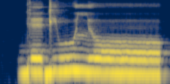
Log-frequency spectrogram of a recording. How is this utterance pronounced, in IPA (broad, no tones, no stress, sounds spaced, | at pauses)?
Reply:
ɡ e ɡ j u lʲ oː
